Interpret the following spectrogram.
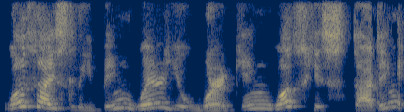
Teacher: yes it's a rising intonation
